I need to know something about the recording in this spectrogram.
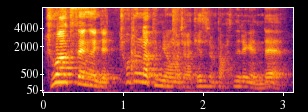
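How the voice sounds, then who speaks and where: Lively fast-talking man explaining math study. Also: mid-range voice, roomy sound, slight background noise. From Seoul. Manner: patient, explanatory, slightly nervous. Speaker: guest math education expert. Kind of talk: explaining study methods in a chat.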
